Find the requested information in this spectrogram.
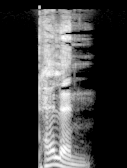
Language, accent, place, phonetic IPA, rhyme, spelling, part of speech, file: German, Germany, Berlin, [ˈpɛlən], -ɛlən, Pellen, noun, De-Pellen.ogg
- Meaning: genitive singular of Pelle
